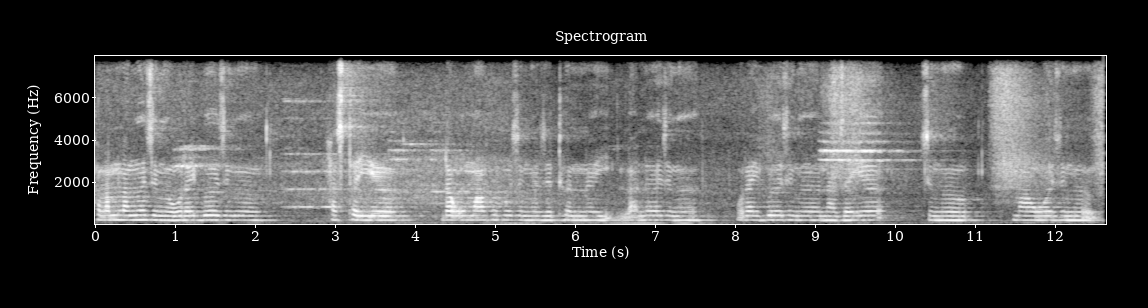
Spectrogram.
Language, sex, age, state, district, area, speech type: Bodo, female, 45-60, Assam, Chirang, rural, spontaneous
